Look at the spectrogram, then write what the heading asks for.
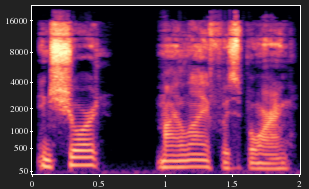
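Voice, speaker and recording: A man's voice: mid-range voice, animated, measured pace, smooth, natural voice. An actor playing a wry, self-deprecating dead young artist who narrates his afterlife in a casual storytelling way for a visual novel. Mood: dry, bored. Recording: music playing behind the voice.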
